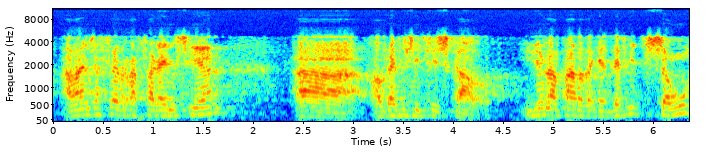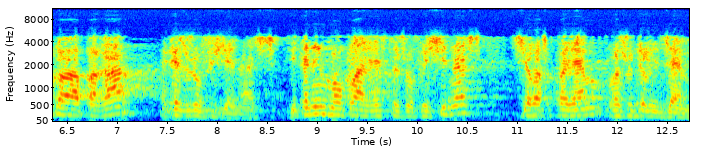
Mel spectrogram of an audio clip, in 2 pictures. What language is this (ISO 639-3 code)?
cat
